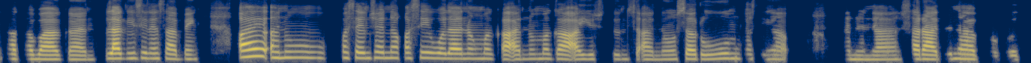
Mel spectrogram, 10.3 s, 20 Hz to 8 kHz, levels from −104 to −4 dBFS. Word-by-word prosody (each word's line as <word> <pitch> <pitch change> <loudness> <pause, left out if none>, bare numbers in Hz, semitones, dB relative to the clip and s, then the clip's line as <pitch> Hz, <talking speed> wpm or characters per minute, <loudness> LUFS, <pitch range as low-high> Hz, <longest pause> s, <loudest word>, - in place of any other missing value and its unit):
natatawagan, 200 -3 -1
laging 245 +1 +6
sinasabing, 220 -3 -3 0.4
"Ay 335 +3 +10
ano, 275 -1 -2 0.2
pasensya 265 0 -2
na 265 0 -3
kasi 260 +1 -3
wala 240 -2 +3
nang 230 0 -6
mag-aano, 210 -1 0
mag-aayos 210 -2 0
dun 205 0 -12
sa 200 0 -5
ano, 200 +2 -8
sa 215 - +2
room, 230 +3 -3
kasi 220 -1 -17
nga 205 - -6 0.7
ano 195 -1 -6
na, 195 +1 -4
sarado 210 -3 +3
na" 220 -2 +1 0.2
Pagod 185 +1 -12
220 Hz, 140 wpm, -26 LUFS, 205-245 Hz, 0.7 s, Ay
